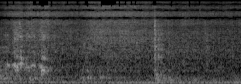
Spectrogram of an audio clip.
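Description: Fish frying in a pan with oil, a steady close sizzle with stirring scrapes and a brief clatter partway through.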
